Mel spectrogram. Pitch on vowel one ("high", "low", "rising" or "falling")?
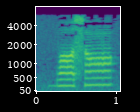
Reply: low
